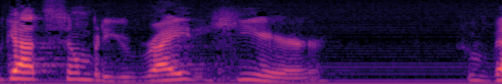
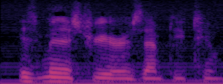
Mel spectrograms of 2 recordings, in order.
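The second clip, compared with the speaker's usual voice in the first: softer, quick repeat of the point; quiet fast restatement; 5 semitones lower, 9 dB quieter, much faster than usual. Shown as a demonstration. Preacher repeating the claim to the congregation, softer and fast. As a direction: drop the voice and hurry through it. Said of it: "Did you know that?".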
